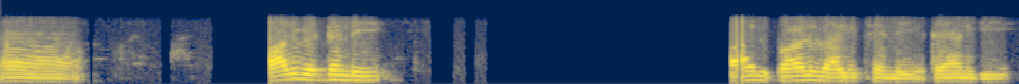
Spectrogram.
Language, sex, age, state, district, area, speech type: Telugu, male, 45-60, Telangana, Bhadradri Kothagudem, urban, conversation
